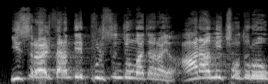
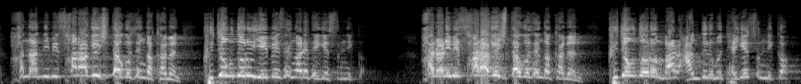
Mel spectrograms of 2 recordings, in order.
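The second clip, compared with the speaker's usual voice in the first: raised, urgent rhetorical challenge; full-force preaching; 4 semitones higher, 4 dB louder than usual. Real, not acted. Preacher challenging the congregation's obedience, forceful preaching. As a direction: press each question home in a high preaching cry.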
